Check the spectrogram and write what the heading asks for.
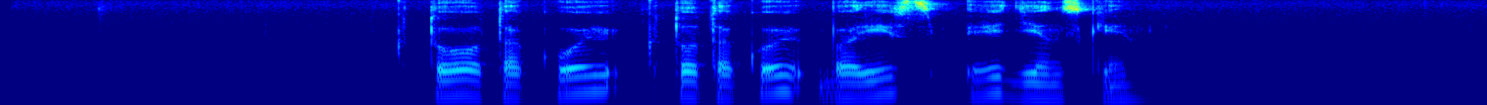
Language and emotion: Russian, neutral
